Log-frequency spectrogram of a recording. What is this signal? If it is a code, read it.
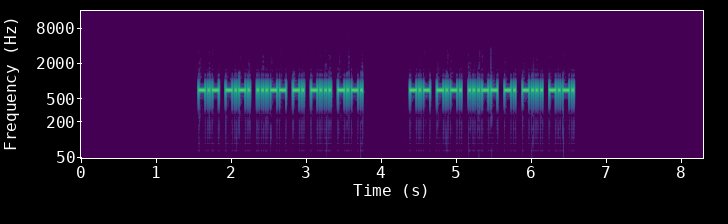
Morse code, heard as a keyed tone, about 40 wpm, 700 Hz. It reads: KC3NBC KC3NBC
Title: USA Call Signs - 6 Characters - Repeated 2x - 40wpm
